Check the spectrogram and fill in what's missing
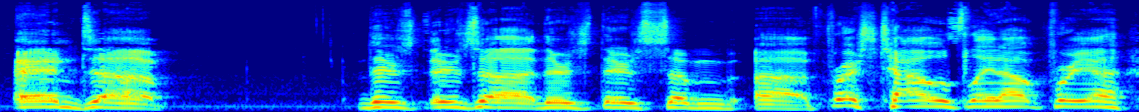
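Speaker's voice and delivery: high, loud, eager innkeeper voice; overly friendly desk clerk, straining upward; cheery hotel clerk. Acted. GM plays Teddy the clerk.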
